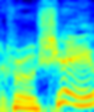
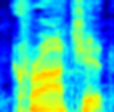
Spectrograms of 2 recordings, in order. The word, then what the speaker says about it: crochet: Knit uh, or crochet? – Well, that'd be kind of cool to learn how to do, I guess. – We pronounce it crotchet around my house just to be amusing.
